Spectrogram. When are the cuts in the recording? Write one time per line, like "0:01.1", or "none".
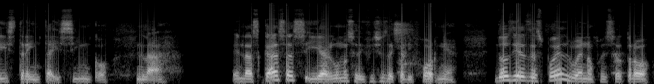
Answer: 0:01.4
